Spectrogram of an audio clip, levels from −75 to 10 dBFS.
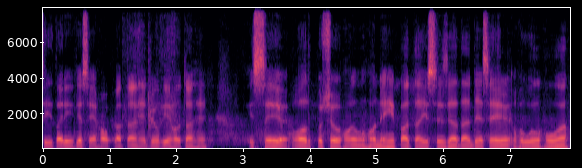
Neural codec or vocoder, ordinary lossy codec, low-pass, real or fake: codec, 16 kHz, 0.8 kbps, ZipCodec; none; none; fake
